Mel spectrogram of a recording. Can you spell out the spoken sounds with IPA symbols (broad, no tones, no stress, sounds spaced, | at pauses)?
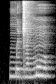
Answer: ŋ͡m i ɖ͡ʐ ɛ̃ ŋ͡m ũ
